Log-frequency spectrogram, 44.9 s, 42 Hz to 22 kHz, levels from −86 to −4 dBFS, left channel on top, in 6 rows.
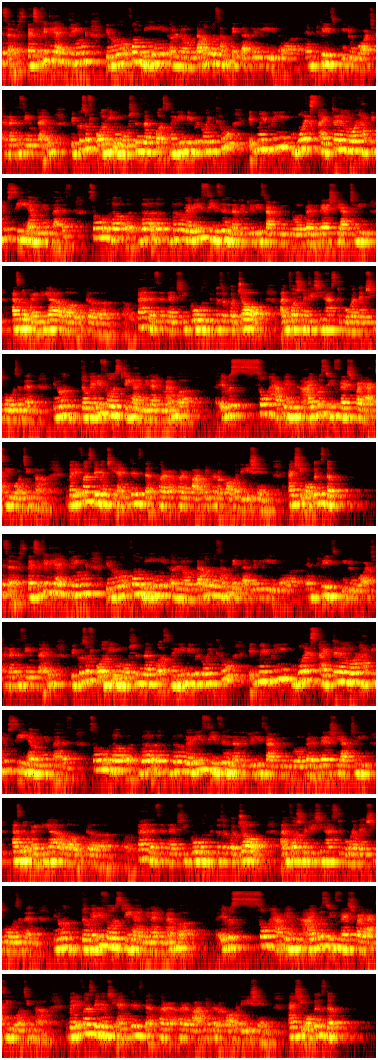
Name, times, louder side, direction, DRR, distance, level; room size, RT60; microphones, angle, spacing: voice 1, 0.0-16.3 16.8-22.4 22.6-33.7 34.2-42.8 43.1-44.0, equal, 45° left, -4 dB, 0.9 m, -29 dB
3.2 x 2.4 x 3.0 m, 0.92 s
head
